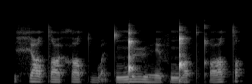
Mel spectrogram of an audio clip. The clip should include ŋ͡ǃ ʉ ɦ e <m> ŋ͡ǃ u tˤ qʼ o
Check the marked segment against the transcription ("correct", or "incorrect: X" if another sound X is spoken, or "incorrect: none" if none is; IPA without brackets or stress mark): incorrect: f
